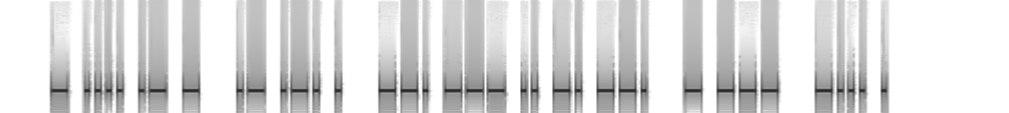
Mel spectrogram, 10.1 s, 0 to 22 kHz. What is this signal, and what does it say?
Morse code, heard as a keyed tone, about 22 wpm, 700 Hz. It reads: THAT ARE GOING TO BE
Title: Sets of 5 Words Encore2 22wpm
